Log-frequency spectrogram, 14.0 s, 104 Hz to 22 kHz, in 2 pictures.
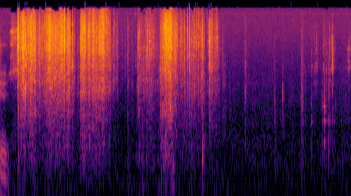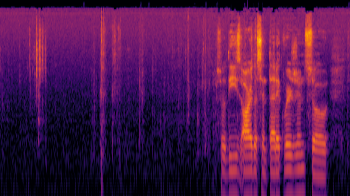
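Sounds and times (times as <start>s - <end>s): paper packaging rustling: 0.3s - 4.6s.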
